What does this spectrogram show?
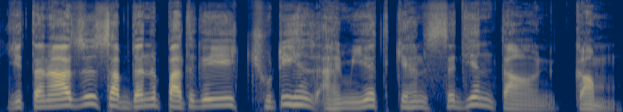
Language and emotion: Kashmiri, neutral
